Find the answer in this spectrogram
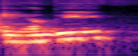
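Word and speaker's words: Andie: Um, so yeah, I go by Andy. I spell it A N D I E.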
